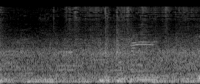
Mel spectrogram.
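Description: Faint, indistinct voices over a steady outdoor background hum.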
